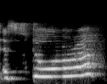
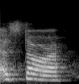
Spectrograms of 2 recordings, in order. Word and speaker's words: Ostara: I can never pronounce this. Astora is the spring. Yeah. Astara, that's it, for the fertility, pagan fertility goddess. Anglo-Saxon goddess, yes. It's Ostara, isn't it? That's it, Ostara.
